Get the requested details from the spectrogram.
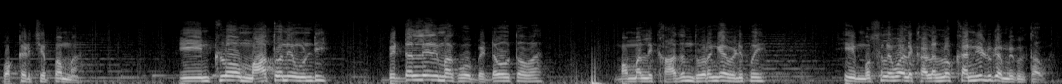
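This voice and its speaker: A man plays a kindly old man who tenderly begs a young woman to become the daughter he never had. He talks quickly and gently over a soft film score. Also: on the high side, lively intonation, muffled recording, faint music behind, lightly acted. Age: older. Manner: gentle and affectionate. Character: kindly childless old man pleading with a girl. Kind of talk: Telugu film drama acting.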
